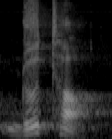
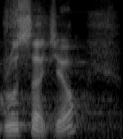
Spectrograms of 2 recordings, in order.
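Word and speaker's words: Luther: 그래서 아버지는 마틴 루터, 독일어 발음 루터지만 영어 루서죠.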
